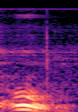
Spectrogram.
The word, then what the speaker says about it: 悟: So it pronounced as a Wu.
